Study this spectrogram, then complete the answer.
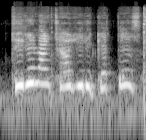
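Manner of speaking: shrill-free mock yell of a grouchy elderly Jamaican lady; grouchy old lady yelling. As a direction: imitate her high-pitched yelling. Old lady yelling, retold quarrel.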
